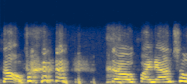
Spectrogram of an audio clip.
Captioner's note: laughs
